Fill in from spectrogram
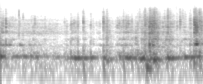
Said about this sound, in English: You just can't pour ice into something and not be loud.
